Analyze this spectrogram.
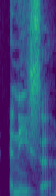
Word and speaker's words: Anissa: Her name is Anissa, right? As she corrected the guy to say. But if you see the way it's spelled, it could go either way. It could go Anisha or Anissa, or I mean, like,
